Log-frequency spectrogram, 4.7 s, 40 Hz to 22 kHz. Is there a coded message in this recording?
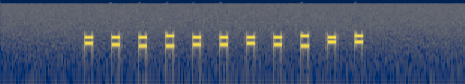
Yes: DTMF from 0.8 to 3.6 s, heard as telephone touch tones, dialled by machine, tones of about 80 ms. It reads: 8523558530#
